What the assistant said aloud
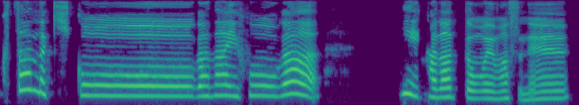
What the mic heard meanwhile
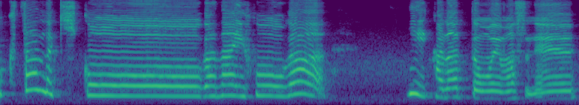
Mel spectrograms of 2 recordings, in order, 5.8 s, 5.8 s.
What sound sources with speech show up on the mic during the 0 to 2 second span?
echo only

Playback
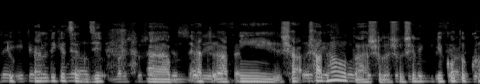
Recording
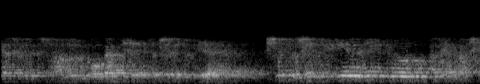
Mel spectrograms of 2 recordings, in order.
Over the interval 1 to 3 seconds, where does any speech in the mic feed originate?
user only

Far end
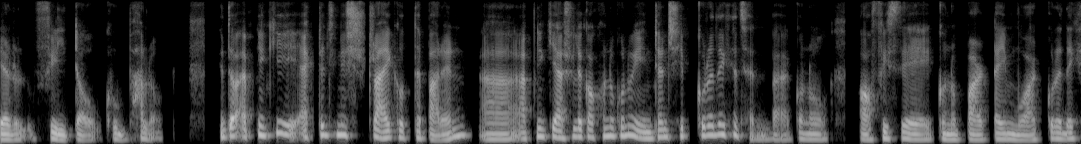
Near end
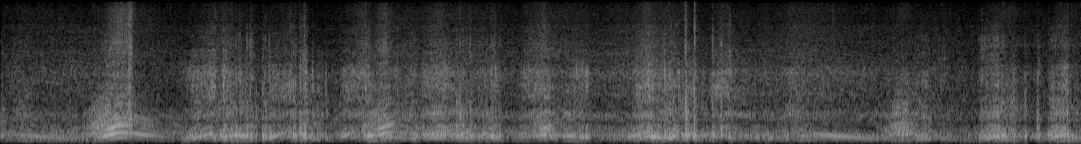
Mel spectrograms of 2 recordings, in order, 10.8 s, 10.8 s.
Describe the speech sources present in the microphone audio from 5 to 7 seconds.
neither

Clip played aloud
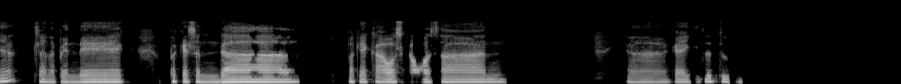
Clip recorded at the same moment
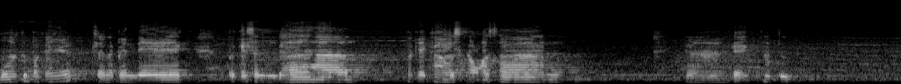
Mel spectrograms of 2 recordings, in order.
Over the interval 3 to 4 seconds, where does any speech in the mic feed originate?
echo only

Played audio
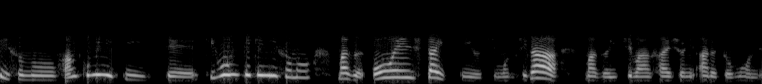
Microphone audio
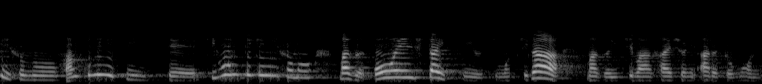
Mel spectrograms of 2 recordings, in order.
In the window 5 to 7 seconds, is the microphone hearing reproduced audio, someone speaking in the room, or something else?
echo only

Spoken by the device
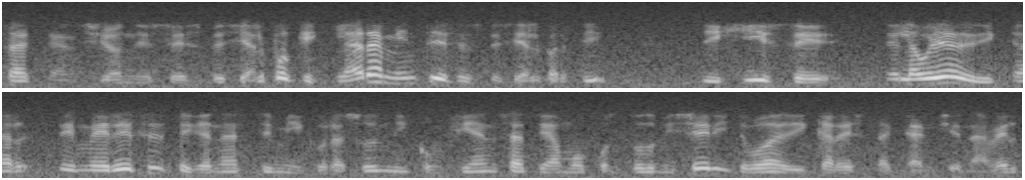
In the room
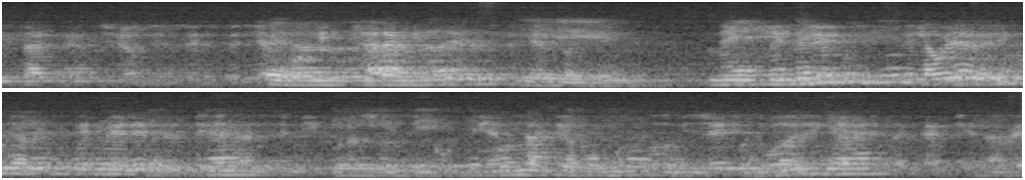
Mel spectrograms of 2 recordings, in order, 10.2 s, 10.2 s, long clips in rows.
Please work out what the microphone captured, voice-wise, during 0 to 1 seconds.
echo only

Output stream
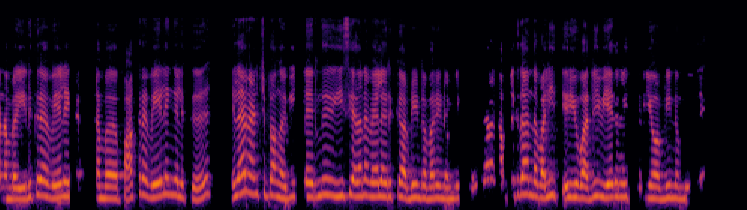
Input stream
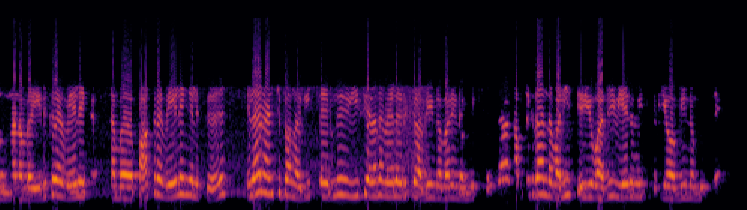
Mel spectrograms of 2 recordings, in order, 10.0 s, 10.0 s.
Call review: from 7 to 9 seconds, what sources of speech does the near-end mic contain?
echo only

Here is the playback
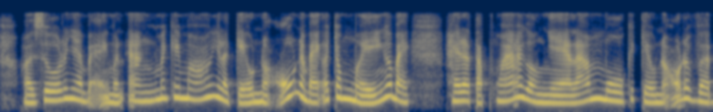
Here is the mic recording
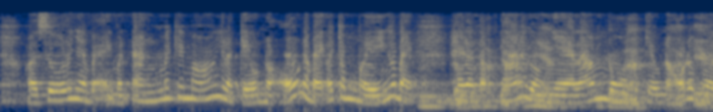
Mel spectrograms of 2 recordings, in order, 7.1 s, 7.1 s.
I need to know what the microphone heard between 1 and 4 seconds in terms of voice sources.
echo only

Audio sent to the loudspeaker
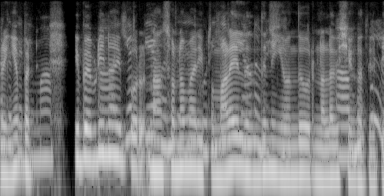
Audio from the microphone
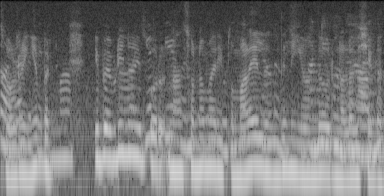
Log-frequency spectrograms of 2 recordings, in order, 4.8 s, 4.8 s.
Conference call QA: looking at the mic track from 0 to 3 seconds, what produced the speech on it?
echo only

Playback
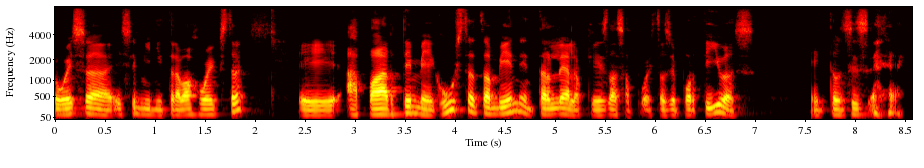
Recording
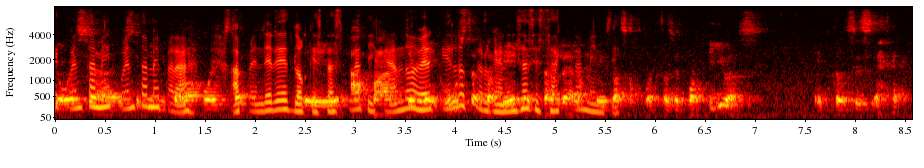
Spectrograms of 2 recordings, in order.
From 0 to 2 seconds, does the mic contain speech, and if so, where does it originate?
both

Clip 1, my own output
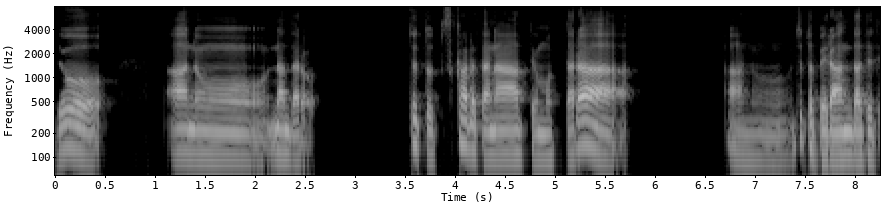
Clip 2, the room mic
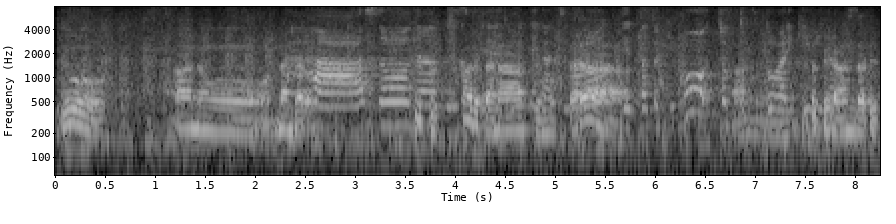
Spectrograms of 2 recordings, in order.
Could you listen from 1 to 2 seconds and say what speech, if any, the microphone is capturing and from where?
echo only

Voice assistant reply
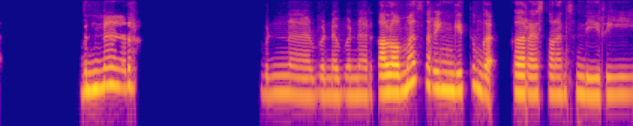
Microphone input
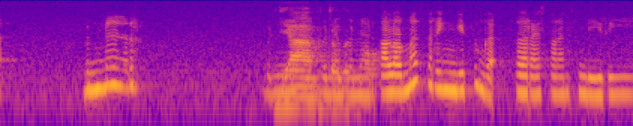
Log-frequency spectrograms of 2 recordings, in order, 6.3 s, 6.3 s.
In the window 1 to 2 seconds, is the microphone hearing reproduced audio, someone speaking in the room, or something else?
echo only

